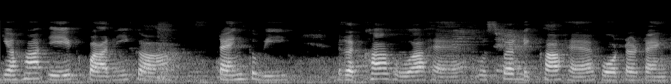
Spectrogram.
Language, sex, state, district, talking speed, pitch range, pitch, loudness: Hindi, female, Punjab, Pathankot, 145 wpm, 190-220 Hz, 205 Hz, -16 LUFS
